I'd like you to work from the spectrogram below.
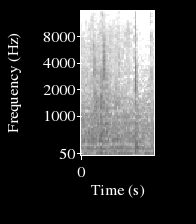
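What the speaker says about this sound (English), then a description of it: "Oh, bees." A swarm of bees in Resident Evil Remake, a faint low buzzing drone with a couple of short ticking clicks, quiet and distant.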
